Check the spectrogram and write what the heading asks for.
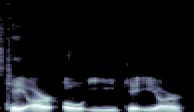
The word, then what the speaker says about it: Kroeker: It's k r o e k e r, but it's uh pronounced Kroeker. That's how we say it in Manitoba.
